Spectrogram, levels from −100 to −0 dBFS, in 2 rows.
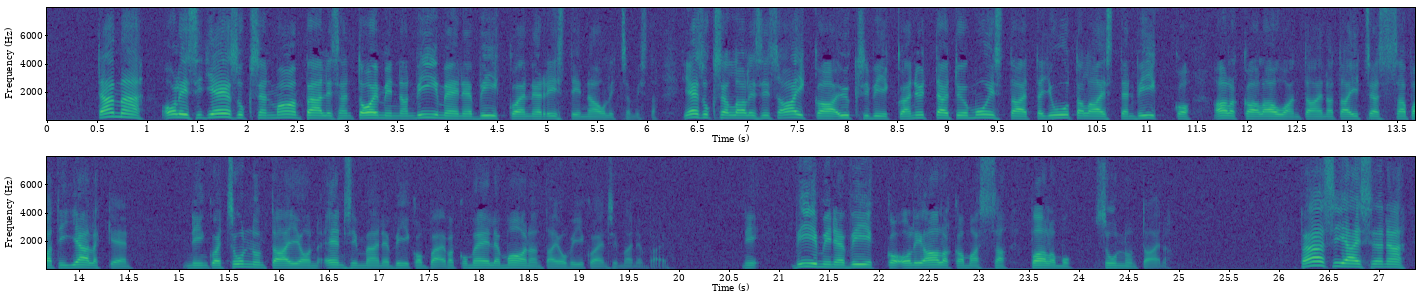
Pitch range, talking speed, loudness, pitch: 140-185 Hz, 110 wpm, -38 LUFS, 160 Hz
